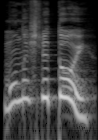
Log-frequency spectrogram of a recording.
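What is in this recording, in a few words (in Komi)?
мунысьлы туй, Komi, female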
